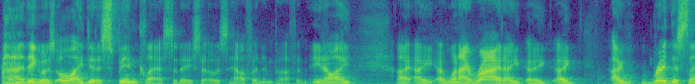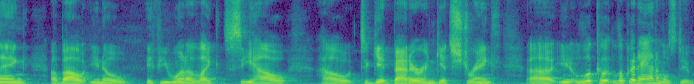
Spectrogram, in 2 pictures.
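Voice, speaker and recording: With lively intonation and a fairly quick pace, a man speaks at a medium pitch. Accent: Michigan. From Detroit, Michigan. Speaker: former radio host, trail club president, realtor. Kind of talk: casual interview chat. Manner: animated.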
